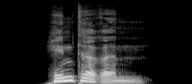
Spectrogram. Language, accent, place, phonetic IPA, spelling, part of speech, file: German, Germany, Berlin, [ˈhɪntəʁəm], hinterem, adjective, De-hinterem.ogg
- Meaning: strong dative masculine/neuter singular of hinterer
